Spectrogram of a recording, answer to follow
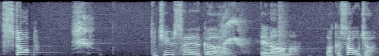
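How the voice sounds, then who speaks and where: A woman's voice: medium pitch, very animated, slow, a bit bright, slight background noise. A woman acting a superstitious, God-fearing army captain in a radio play, earnest and plain-spoken. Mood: awed. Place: actor's home, recorded remotely.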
